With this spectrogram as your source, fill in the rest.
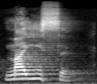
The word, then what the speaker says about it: maïs: I tréma, maïs. I tréma nous oblige de séparer les lettres. Il faut prononcer le A, le I, le S. On dit maïs, maïs.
